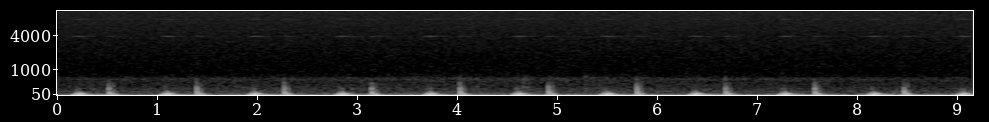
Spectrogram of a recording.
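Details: Normal heart sounds during a breath hold, with heart rate display: steady, regular two-part heartbeat at about 68 beats a minute, no breath noise.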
